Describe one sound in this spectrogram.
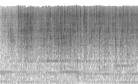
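Metal tongs scrape against a griddle.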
